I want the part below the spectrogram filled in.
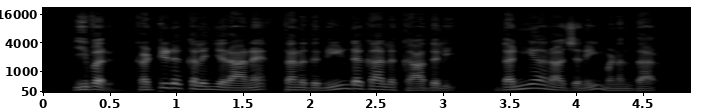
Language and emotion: Tamil, neutral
